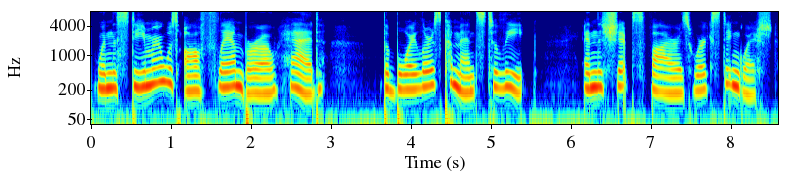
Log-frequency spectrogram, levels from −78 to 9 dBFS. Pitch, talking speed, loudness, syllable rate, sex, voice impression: 215 Hz, 125 wpm, -14 LUFS, 4.1 syllables/s, female, feminine, slightly young, powerful, bright, soft, cute, calm, friendly, kind, slightly modest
